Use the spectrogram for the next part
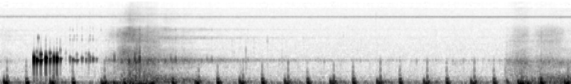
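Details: Own heartbeat recorded with the fan off, shortly after it became unusually thumpy: regular, fairly quick low thuds with a steady hum and a few brief rustling noises; clearly audible heart sounds.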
